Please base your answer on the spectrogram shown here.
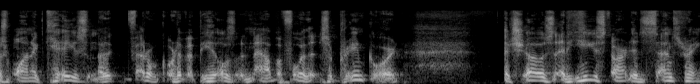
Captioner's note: HABLA EN INGLéS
